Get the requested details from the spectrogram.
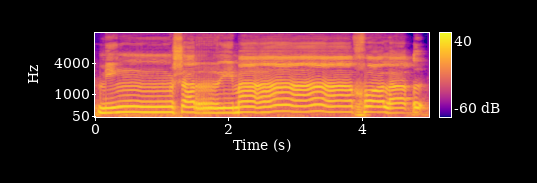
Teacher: ওয়াকফ বলি, ওয়াকফের সময় শেষ হরফে সাকিন দিয়ে পড়তে হয়, তাহলে কফের উপর জবর আছে সাকিন দিয়ে পড়ব, খলাক কলকলা করবেন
